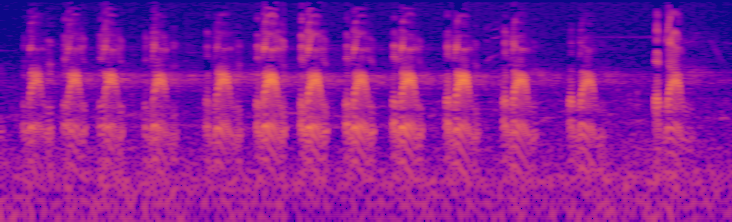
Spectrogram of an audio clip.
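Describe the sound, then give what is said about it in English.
A ptarmigan gives a rapid, laugh-like call, a series of about fourteen harsh, nasal croaks in quick rhythm, clear, then a brief pause before a final croak. “Well, it's no wonder why the ptarmigan likes a good laugh.”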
